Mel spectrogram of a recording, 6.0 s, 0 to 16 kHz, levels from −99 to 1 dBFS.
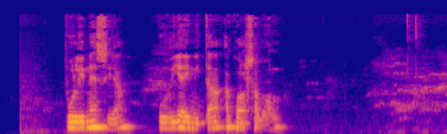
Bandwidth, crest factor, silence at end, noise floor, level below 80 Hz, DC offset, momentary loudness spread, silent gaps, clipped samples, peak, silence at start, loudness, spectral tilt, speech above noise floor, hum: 11.5 kHz; 18 dB; 0 s; -75 dBFS; -60 dBFS; under 0.1%; 23 LU; none; under 0.1%; -10 dBFS; 0.9 s; -26 LUFS; -6 dB/octave; 50 dB; none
